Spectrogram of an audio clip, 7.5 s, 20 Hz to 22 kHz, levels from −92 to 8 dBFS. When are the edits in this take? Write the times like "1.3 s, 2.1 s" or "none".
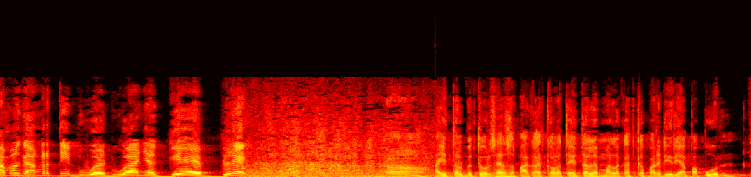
4.3 s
